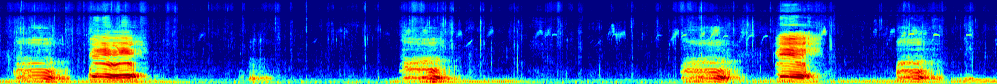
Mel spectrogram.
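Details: Cows mooing to call their extended family: about seven loud moos spaced a few seconds apart, some deep and groaning, others higher and strained with rising bellows, separated by quiet rural pauses.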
